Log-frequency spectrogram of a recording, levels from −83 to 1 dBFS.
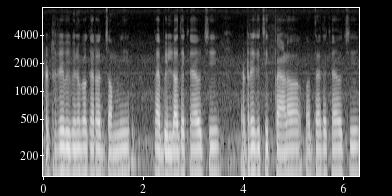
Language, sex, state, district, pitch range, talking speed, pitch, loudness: Odia, male, Odisha, Malkangiri, 115-120 Hz, 115 wpm, 115 Hz, -15 LUFS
